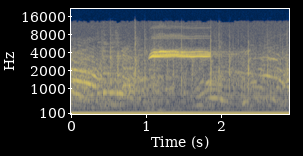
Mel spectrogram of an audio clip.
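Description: A referee's whistle blows in short, high blasts.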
